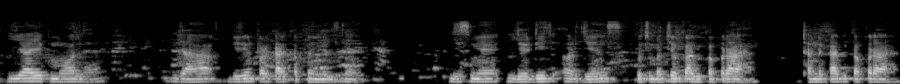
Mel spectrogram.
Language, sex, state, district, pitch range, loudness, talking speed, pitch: Hindi, male, Bihar, Samastipur, 125-140 Hz, -19 LUFS, 175 wpm, 130 Hz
